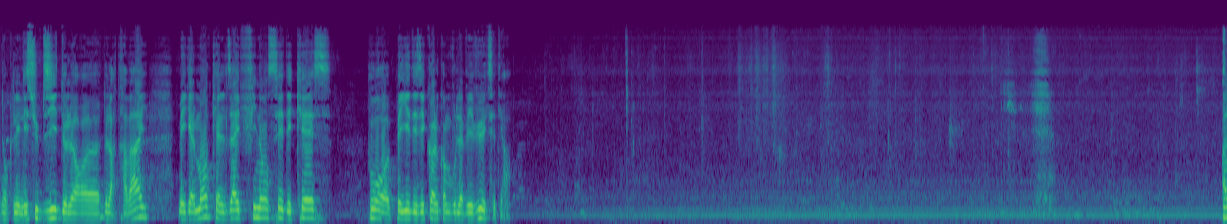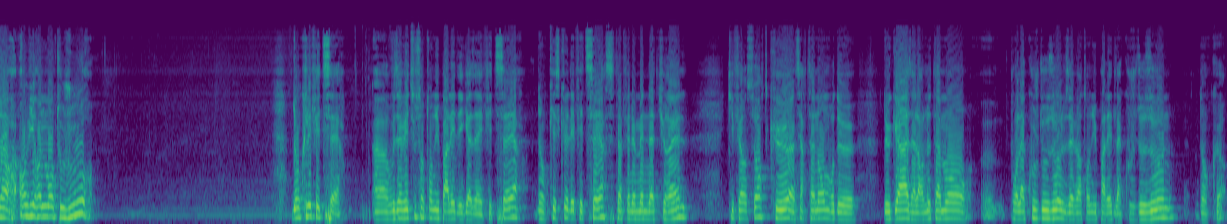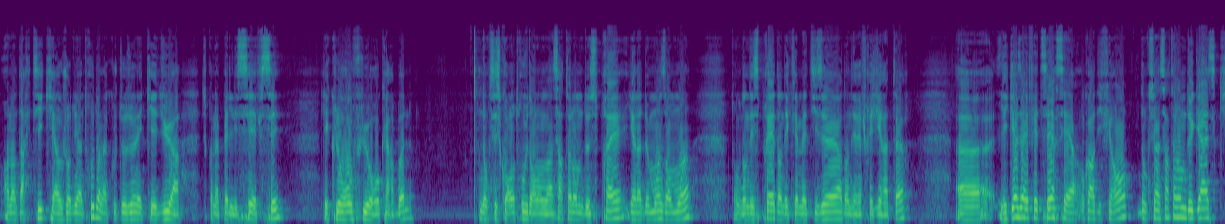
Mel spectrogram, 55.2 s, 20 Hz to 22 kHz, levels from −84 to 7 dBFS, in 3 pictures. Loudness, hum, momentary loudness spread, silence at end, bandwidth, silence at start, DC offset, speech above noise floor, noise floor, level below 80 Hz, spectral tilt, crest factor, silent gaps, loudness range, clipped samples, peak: -20 LUFS; none; 12 LU; 0 s; 13.5 kHz; 0 s; under 0.1%; 37 dB; -56 dBFS; -58 dBFS; -5.5 dB/octave; 18 dB; none; 6 LU; under 0.1%; -2 dBFS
